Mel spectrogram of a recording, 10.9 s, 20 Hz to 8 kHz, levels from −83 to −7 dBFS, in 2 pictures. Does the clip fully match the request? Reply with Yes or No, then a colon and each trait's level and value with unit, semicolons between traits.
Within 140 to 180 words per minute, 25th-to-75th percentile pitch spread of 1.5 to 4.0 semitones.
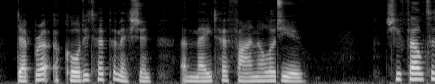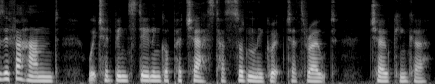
Yes: average, 160 wpm; average, 2.7 semitones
